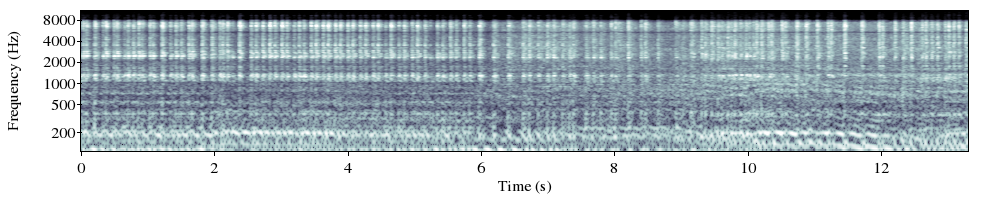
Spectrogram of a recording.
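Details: 1989 Arctic Cat Jag 340 snowmobile, all original, cold start on full choke with a weak battery: steady, buzzy two-stroke idle with even firing and no knocks or misses; normal cold start.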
